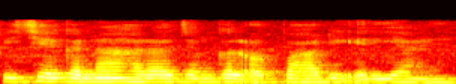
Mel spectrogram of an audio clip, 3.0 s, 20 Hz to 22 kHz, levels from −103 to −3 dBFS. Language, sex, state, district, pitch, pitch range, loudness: Hindi, female, Arunachal Pradesh, Lower Dibang Valley, 160 Hz, 155-165 Hz, -16 LUFS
